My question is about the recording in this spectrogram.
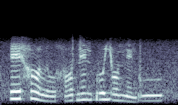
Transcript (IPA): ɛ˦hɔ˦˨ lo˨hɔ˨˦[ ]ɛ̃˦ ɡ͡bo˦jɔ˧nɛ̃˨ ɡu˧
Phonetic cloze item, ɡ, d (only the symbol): d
